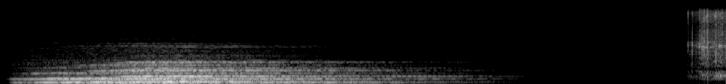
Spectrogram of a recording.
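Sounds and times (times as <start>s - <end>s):
creepy horror noises: 0.1s - 4.6s.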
